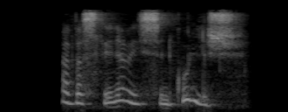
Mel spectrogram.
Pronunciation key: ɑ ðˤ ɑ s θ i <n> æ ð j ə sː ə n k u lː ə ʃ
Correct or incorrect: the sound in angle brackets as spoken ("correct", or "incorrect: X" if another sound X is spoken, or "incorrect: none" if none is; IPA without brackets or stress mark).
correct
